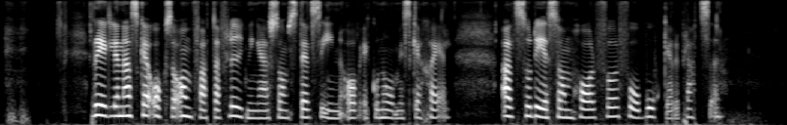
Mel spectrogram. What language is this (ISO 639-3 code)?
swe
